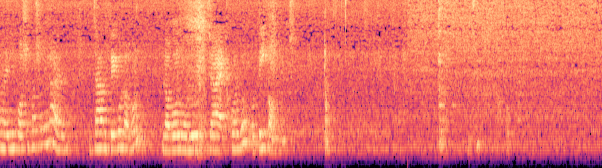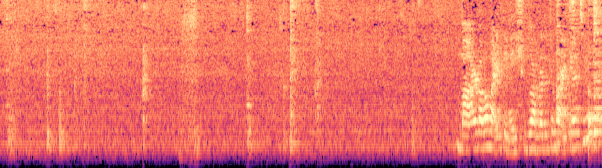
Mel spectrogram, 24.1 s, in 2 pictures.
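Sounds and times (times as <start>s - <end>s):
oil sizzling in a pot: 0.0s - 24.0s.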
